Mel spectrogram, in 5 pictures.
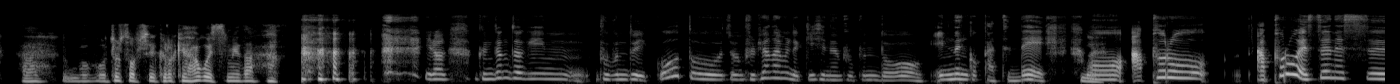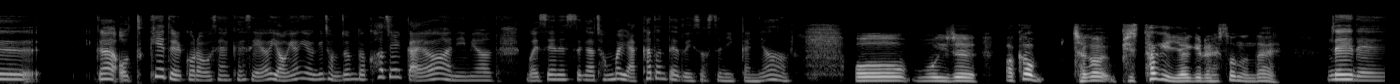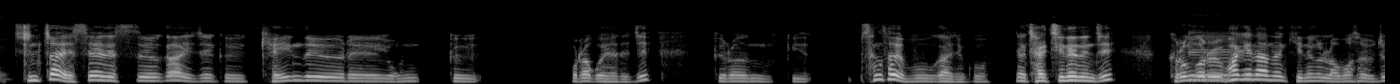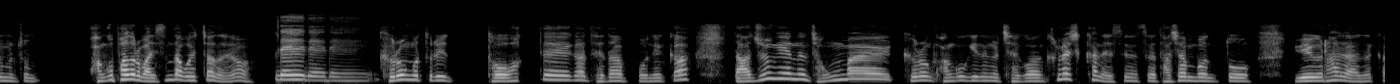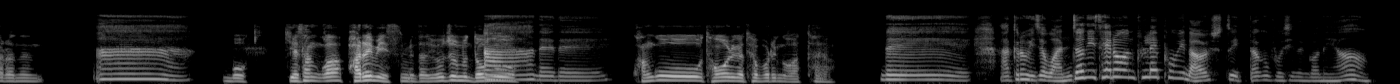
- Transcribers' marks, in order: sigh; other background noise; laugh; other noise; teeth sucking; tapping
- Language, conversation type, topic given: Korean, podcast, SNS가 일상에 어떤 영향을 준다고 보세요?
- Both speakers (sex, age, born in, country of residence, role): female, 25-29, South Korea, United States, host; male, 30-34, South Korea, South Korea, guest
